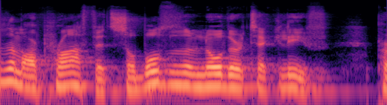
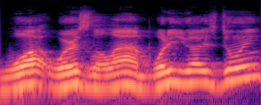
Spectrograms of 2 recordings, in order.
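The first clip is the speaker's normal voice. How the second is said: put-on boy's voice screaming out in alarm; 2 semitones higher, 4 dB louder than usual. Retelling a scripture story, acting out the boy held down: imitating a boy screaming. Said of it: "I bet this boy's screaming".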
